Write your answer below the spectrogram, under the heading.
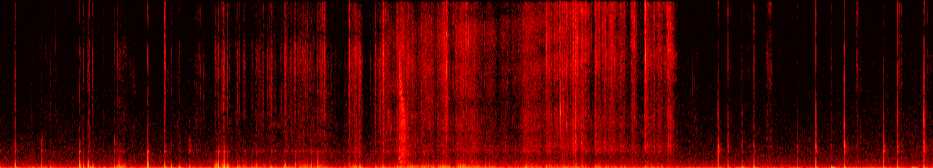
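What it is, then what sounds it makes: Coconut shell tapped and scratched. A coconut shell is handled, tapped and scratched, giving sharp, quick taps over a low, rumbling scratching that thickens in the middle with bright, hissy rasps. Scattered clicks and taps return toward the end, and the scratching comes across as more pleasing than the tapping.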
